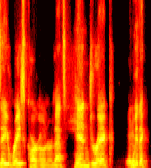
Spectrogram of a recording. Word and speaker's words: Hendrick: x and x okay there's no s at the end of hendrick it's pronounced rick hendrick anyway that is up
